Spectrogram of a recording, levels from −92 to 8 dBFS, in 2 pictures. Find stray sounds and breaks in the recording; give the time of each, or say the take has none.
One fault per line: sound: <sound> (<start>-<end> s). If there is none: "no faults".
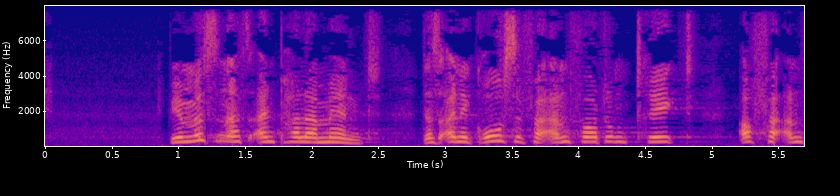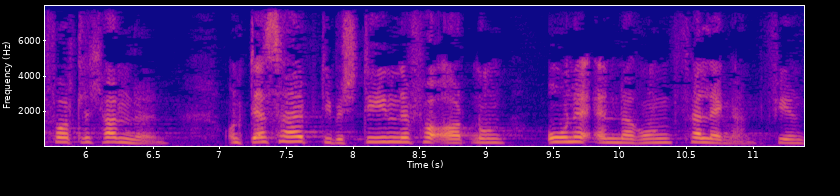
no faults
